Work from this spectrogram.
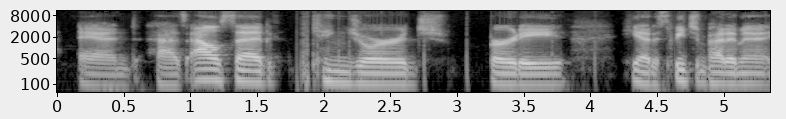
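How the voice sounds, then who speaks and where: A man with a plain, everyday voice speaks at a fairly low pitch with fairly even intonation against a quiet background. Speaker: podcast co-host, documentary worker. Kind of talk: casual chat, history storytelling.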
